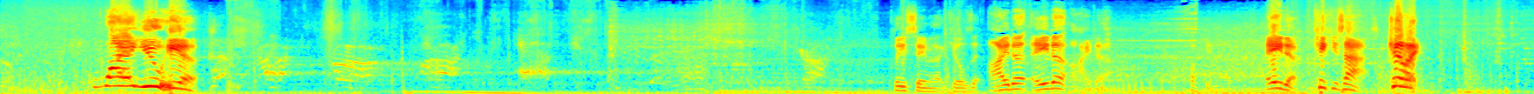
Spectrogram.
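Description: A young man shouts and exclaims excitedly into a close microphone.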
